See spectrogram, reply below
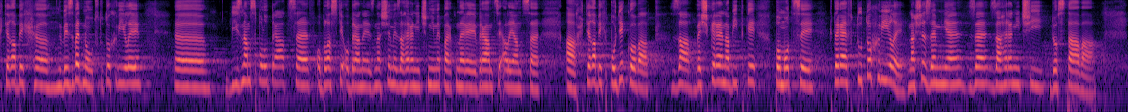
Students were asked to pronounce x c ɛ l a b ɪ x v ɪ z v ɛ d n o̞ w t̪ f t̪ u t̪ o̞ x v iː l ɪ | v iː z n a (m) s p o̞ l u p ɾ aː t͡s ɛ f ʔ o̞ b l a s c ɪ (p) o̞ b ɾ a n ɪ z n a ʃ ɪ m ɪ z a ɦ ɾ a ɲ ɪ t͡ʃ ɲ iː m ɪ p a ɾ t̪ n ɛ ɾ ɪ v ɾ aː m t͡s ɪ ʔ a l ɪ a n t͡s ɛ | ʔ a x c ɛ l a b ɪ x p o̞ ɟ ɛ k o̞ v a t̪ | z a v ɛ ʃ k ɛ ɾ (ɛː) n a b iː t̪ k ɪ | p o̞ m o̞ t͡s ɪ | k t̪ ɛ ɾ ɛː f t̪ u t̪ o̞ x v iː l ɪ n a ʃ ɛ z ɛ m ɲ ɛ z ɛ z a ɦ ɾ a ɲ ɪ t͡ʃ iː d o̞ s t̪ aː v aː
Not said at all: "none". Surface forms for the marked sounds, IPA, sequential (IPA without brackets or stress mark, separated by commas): m, ʔ, ɛː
